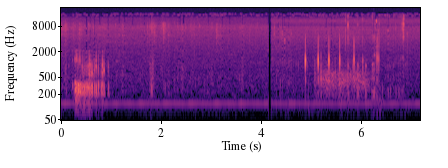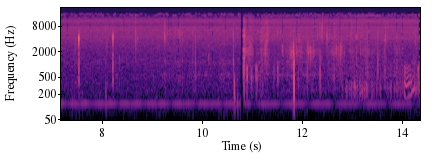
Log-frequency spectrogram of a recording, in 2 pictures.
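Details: Stomach growling: borborygmi.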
